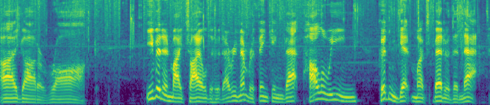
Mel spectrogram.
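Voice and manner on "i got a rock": low, slow, sad delivery. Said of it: "with a sad tone in his voice".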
